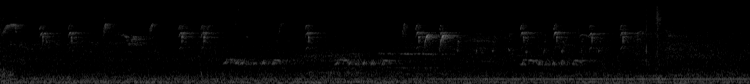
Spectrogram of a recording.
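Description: Faint background bird chirps: short, irregular high calls several times a second, with a few brief whistled notes. A low steady hum comes in about three seconds in.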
